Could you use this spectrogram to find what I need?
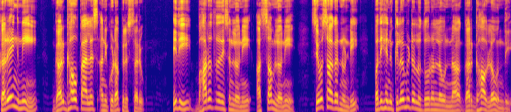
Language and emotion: Telugu, neutral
